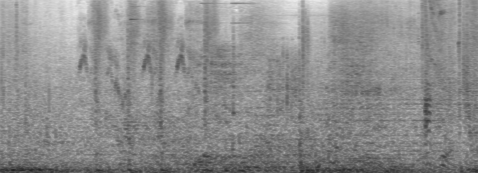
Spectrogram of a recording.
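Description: Repeated Confringo spell blasts in Hogwarts Legacy, booming fiery explosions layered with magical whooshes and crackles, loud and continuous over dense game combat noise with no pauses.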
